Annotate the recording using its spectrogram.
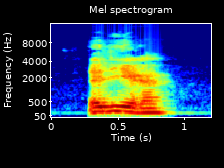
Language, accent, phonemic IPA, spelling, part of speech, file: French, Canada, /e.li.ʁɛ/, élirait, verb, LL-Q150 (fra)-élirait.wav
- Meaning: third-person singular conditional of élire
